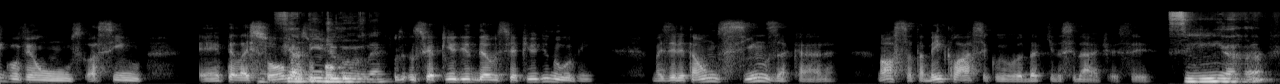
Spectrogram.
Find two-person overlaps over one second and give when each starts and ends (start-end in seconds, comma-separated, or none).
2.6-3.9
